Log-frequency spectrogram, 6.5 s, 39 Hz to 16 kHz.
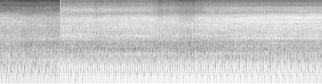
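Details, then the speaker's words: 1985 Kubota T1600 diesel garden tractor, 290 hours, testing after a repair: diesel picks up and settles into steady even chug, no whine, knock or grinding from drive; normal running, repair seems to work. "seems like it works"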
